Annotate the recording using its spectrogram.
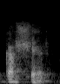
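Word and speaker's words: kasher: quer a comida cacher Alguns vão pronunciar cocher mas a maioria pronuncia cacher o que que é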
